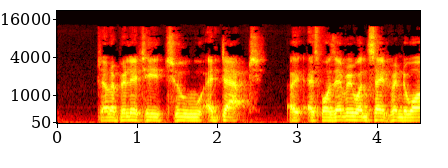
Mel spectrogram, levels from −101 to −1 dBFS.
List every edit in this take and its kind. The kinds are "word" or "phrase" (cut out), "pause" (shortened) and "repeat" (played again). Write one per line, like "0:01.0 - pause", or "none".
none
